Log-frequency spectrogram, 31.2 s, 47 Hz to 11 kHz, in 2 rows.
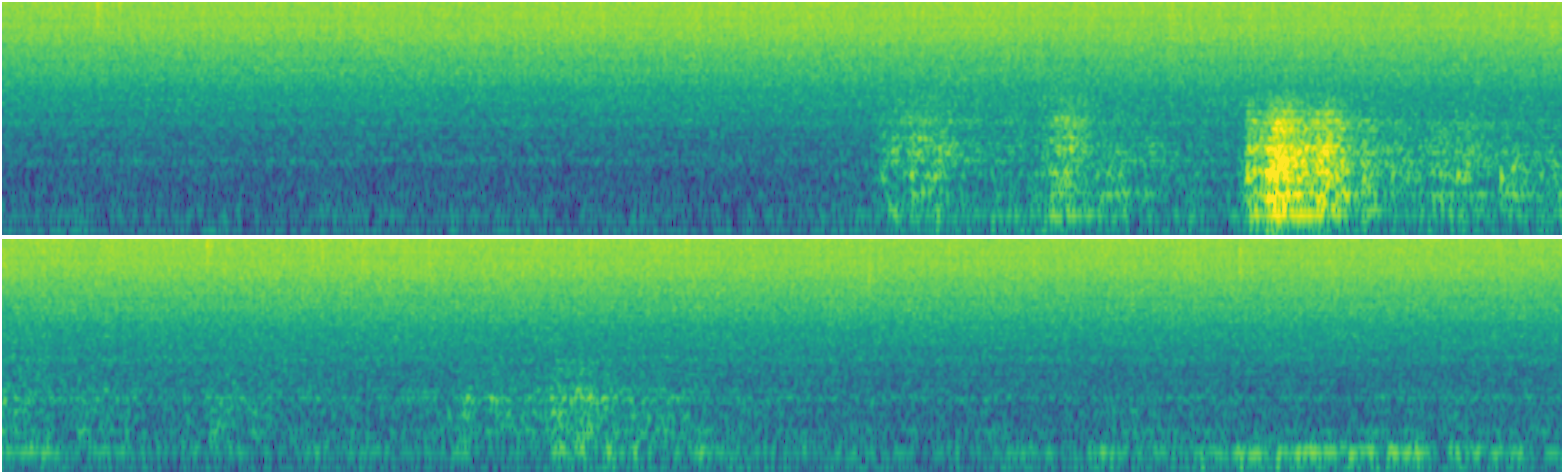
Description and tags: thunder noise 004
single thunder burst with light rain
weather, outdoor, nature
